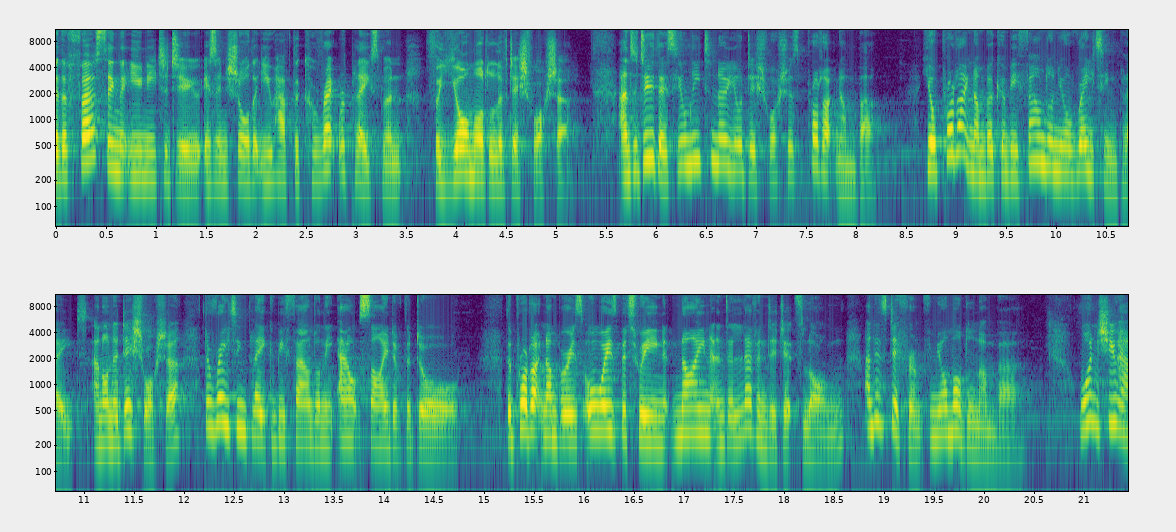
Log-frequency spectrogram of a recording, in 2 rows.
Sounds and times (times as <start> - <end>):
Speech: 0.0 - 20.4, 21.0 - 21.4.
